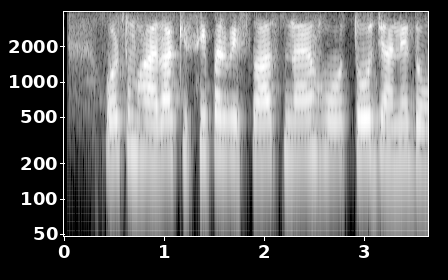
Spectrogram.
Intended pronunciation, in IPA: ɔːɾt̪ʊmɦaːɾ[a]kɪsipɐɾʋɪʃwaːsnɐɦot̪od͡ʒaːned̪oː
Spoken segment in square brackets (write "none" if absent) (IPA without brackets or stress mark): a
